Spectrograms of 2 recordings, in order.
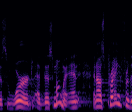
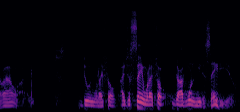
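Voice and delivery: humble reply; 7 semitones lower, 8 dB quieter than usual. Retold or imitated. Retells his humble reply.

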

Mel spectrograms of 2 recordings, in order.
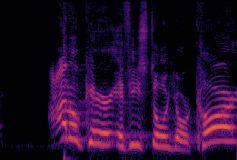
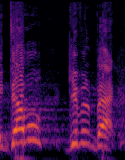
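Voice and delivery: raised, emphatic command to the devil; meaning it; 5 semitones higher, 5 dB louder than usual. Shown as a demonstration. Preacher showing congregation what to say, meaning it. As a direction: order it back like you mean it. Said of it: "what you gotta do is say".

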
